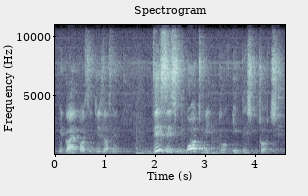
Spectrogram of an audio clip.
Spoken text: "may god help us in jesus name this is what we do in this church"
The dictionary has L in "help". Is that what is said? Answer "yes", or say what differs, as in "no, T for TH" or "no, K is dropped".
no, L is dropped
